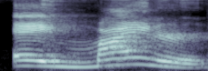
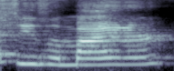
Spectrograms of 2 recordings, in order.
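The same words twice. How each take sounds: First: Minor said level and falling, firmly closing; flat emphatic repeat. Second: Minor lifted high with a rising, disbelieving tune; incredulous rise on minor. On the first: Vlogger hammering home the point to viewers, flat and firm. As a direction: drop "minor" down like a verdict. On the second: Vlogger stressing the victim's age to viewers, rising disbelief. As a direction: let "minor" climb up in outrage. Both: Real, not acted.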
